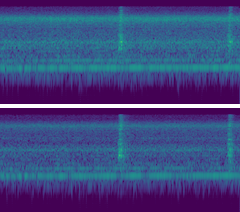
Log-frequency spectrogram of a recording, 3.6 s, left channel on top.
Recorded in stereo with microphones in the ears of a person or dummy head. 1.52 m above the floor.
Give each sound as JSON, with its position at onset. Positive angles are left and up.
{"t": 1.8, "sound": "a rattle", "side_deg": -10, "distance_m": 5.0}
